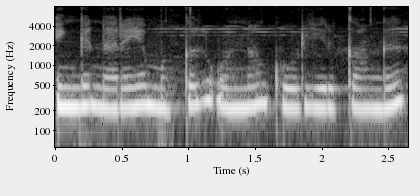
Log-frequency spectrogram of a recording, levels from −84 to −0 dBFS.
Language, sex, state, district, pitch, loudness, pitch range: Tamil, female, Tamil Nadu, Nilgiris, 230 Hz, -14 LUFS, 225-240 Hz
